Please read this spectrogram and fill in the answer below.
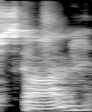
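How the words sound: It is said the way some UK regions say it.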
